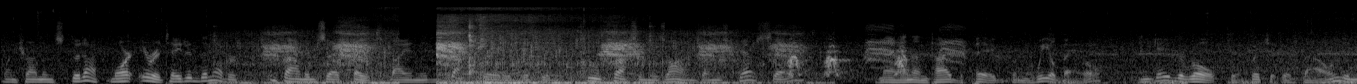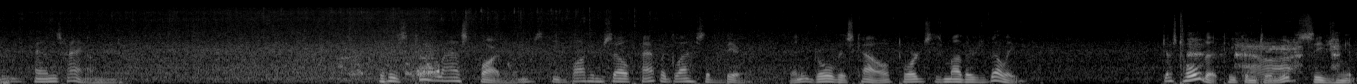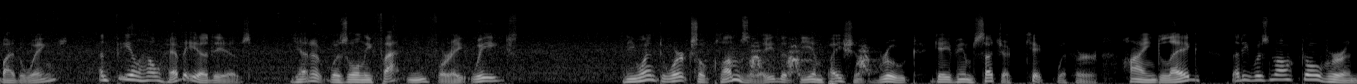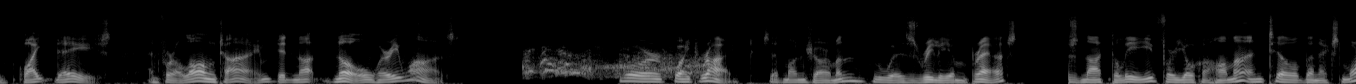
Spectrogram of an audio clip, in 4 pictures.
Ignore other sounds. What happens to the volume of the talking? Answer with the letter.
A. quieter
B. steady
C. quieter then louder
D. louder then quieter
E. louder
E.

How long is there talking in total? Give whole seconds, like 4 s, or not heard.
47 s.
